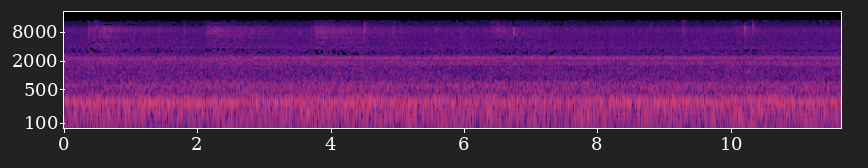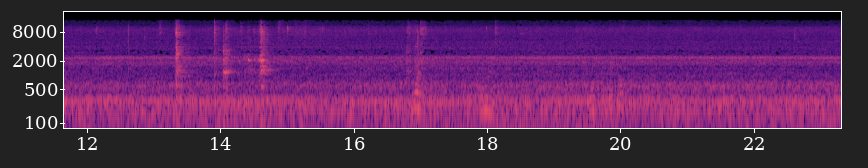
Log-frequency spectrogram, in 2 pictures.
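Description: Oil sizzles and bubbles steadily in a hot pan.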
